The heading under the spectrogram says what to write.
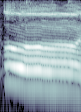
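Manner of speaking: high, drawn-out oh; mock pain cry. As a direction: wail it falling from high. Rabbit's neck is broken.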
